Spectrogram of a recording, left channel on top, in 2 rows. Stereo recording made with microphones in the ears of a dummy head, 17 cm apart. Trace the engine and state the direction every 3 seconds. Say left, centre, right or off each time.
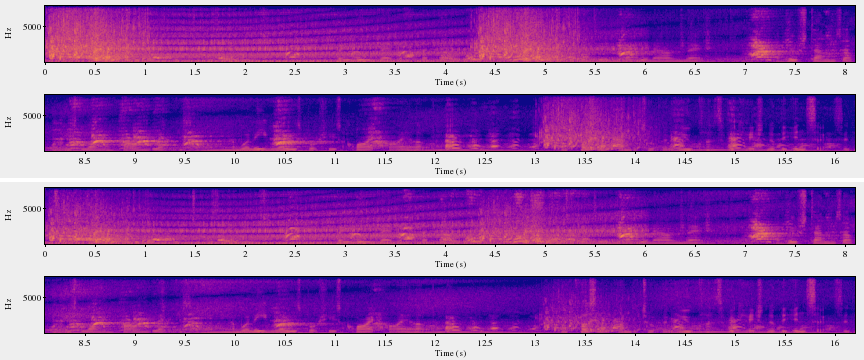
left, right, right, right, right, right.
